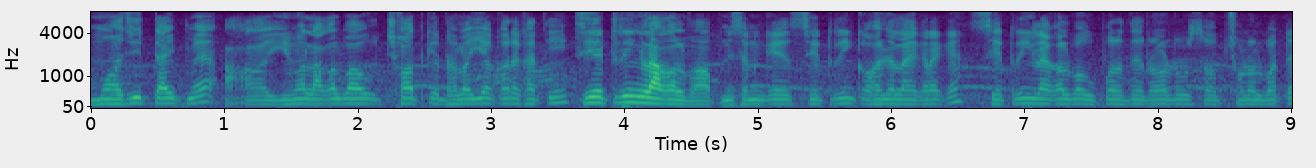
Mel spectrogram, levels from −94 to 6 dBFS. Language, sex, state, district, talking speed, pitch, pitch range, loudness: Maithili, male, Bihar, Samastipur, 245 wpm, 145 Hz, 140-160 Hz, -34 LUFS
